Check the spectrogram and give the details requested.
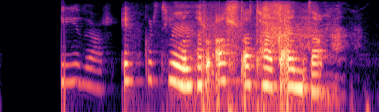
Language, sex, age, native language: Icelandic, female, 11, Icelandic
